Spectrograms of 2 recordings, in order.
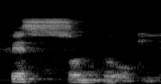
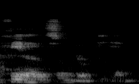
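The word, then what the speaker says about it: في الصندوق: sunduqi baidun fil sunduqi nah ini bacanya baidun fisunduki Ya baidun fisunduk jadi ini langsung masuk ke huruf shadnya ya langs masuk ya baidun F sunduk bukan fil sunduki nah baik ya itu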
